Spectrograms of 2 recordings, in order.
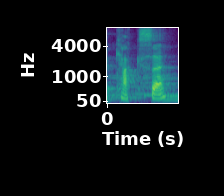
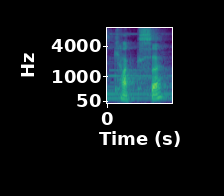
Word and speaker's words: Kaxe: The first one that I showed you in the intro is the new run of the Kaxe. Yes, that's how it's pronounced, not Kax. It's Kaxe, which has the number 6502, which is the same numbers as the old Kaxe Z or Kax C.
